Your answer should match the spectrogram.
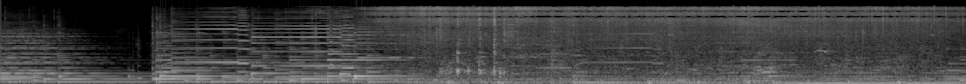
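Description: Background music for about the first four seconds, then meat sizzling on a Korean barbecue grill plate, a steady hiss that runs until the music comes back at the very end.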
